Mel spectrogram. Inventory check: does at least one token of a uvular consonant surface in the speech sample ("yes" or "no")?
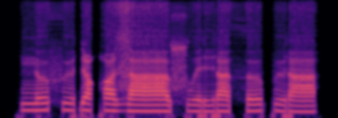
yes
